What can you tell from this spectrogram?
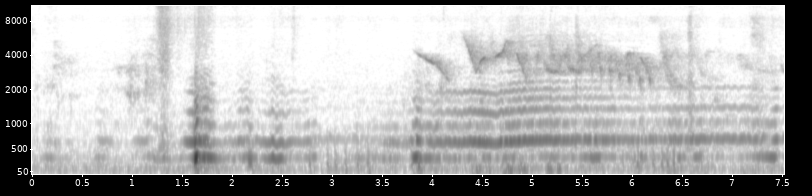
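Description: A flying insect buzzing close by: a steady hum that wavers a little in pitch and grows stronger about halfway through. High bird chirps sound above it, and there is one sharp click about one and a half seconds in.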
